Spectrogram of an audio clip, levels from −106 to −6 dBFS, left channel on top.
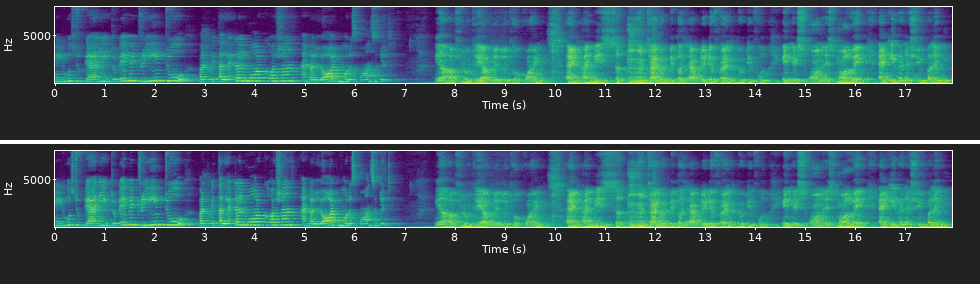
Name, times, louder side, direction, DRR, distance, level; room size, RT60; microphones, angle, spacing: voice 1, 0.0-6.6, right 2 dB, 85° right, 1.8 m, -24 dB
voice 2, 7.6-17.8, left 1 dB, 30° left, 6.3 m, -22 dB
17.0 x 6.8 x 9.3 m
head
